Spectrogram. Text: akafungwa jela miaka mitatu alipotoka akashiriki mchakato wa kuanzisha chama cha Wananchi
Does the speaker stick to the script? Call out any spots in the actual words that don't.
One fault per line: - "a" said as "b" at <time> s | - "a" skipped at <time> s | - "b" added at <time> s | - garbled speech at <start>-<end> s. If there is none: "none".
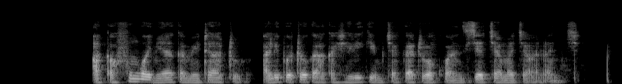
- "jela" skipped at 1.5 s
